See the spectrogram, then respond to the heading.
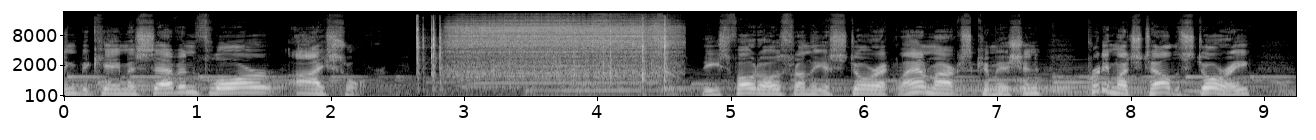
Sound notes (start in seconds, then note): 2.6 camera snapping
